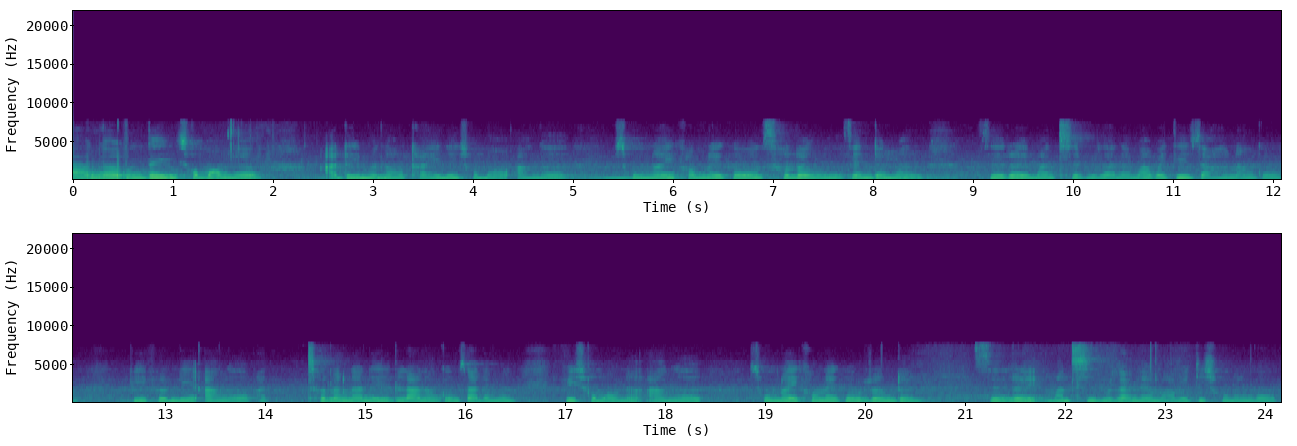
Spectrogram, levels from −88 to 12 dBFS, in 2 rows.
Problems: constant background noise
